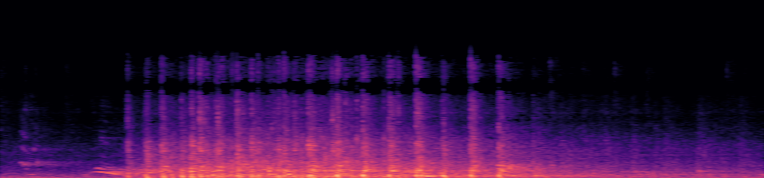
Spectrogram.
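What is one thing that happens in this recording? A crowd cheers and applauds loudly, then fades.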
